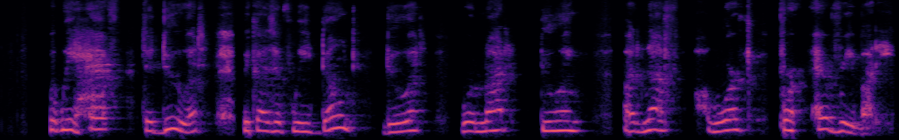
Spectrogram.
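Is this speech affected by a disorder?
Yes: aphasia after stroke; stroke almost 5 years ago, resulting aphasia; says talking will be okay for the interview.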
